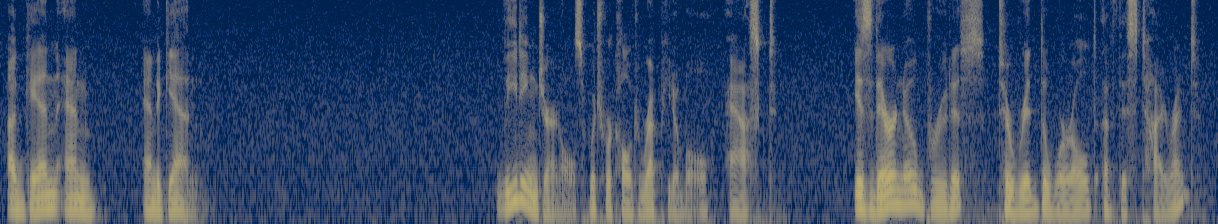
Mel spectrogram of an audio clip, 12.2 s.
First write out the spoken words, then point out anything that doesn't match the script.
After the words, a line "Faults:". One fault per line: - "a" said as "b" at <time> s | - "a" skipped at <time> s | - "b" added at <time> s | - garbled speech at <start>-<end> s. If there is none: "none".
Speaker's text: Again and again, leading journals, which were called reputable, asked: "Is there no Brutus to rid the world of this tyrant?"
Again and and again, leading journals, which were called reputable, asked: "Is there no Brutus to rid the world of this tyrant?"
Faults:
- "and" added at 1.4 s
